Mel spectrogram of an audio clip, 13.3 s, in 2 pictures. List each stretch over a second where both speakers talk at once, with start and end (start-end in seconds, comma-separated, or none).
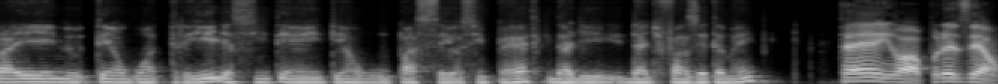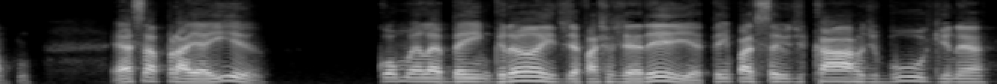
none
